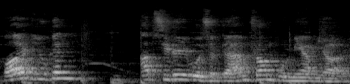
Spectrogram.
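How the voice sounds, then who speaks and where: High-voiced teacher in echoey room. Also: male voice, sing-song, moderate pace, soft background music. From Bihar, India. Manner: mixes Hindi and English, asks "samajh mein?". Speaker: English teacher. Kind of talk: classroom lesson.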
